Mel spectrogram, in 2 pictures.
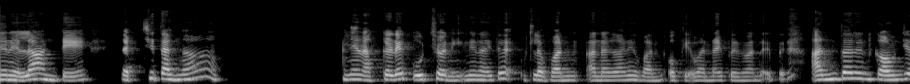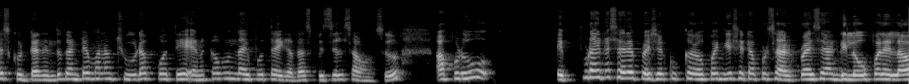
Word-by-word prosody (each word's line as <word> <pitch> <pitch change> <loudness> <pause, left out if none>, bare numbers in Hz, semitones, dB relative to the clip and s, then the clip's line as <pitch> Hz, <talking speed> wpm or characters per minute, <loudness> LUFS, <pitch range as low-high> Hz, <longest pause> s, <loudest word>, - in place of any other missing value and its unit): నేనెలా 215 +1 +5
అంటే, 200 -4 +2 0.5
ఖచ్చితంగా 235 +3 +2 1.6
నేనక్కడే 220 0 +3
కూర్చొని, 215 -2 +2
నేనైతే 210 +3 0 0.2
ఇట్లా 205 +1 0
1 185 +1 +2 0.3
అనగానే 190 +2 -2
1 175 0 -4
ఓకే. 185 +1 -10
1 180 -1 -6
అయిపోయింది, 185 -1 -7
వన్నయిపోయింది 185 +1 -9 0.3
అంతా 240 +4 +4
నేను 255 -3 0
కౌంట్ 215 +1 +4
జేసుకుంటాను. 230 -5 0
ఎందుకంటే 240 +3 -1
మనం 260 0 -3
చూడకపోతే 245 0 -2
ఎనక 220 +5 -4
ముందు 260 -2 -3
అయిపోతాయి 230 -2 -1
గదా! 190 +2 0 0.2
విసిల్ 220 +2 -2
సౌండ్సు 180 -2 -4 0.5
అప్పుడు, 270 +3 0 0.9
ఎప్పుడైనా 320 +10 -1
సరే 290 -1 +6
ప్రెషర్ 250 -1 +2
కుక్కర్ 255 -1 0
ఓపెన్ 250 +1 -1
జేసేటప్పుడు 255 -1 -2
సర్‌ప్రైజే 230 +4 +4
అండి 225 -1 +2
లోపల 230 +3 +3
ఎలా 220 +1 +6
225 Hz, 125 wpm, -23 LUFS, 205-250 Hz, 1.6 s, సరే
